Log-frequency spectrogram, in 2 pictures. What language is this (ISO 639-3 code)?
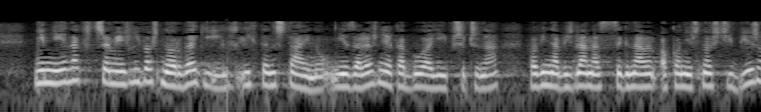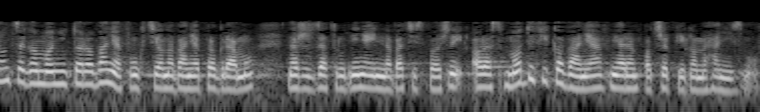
pol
